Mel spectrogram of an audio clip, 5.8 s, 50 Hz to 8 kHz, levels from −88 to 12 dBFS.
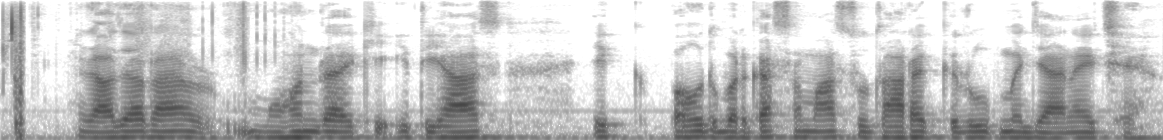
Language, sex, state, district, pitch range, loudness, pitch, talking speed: Angika, male, Bihar, Bhagalpur, 110-120 Hz, -24 LUFS, 115 Hz, 165 wpm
